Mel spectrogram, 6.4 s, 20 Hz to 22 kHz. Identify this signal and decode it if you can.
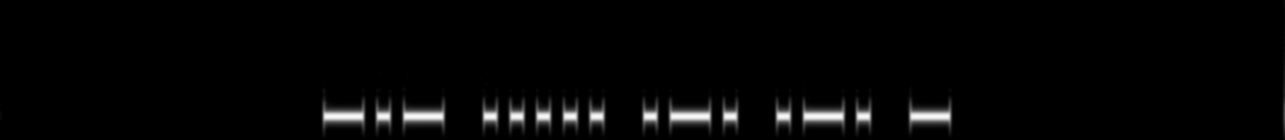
Morse code, heard as a keyed tone, about 18 wpm, 700 Hz. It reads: K5RRT
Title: Speed Racing - USA 1x3 Call Signs 15wpm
